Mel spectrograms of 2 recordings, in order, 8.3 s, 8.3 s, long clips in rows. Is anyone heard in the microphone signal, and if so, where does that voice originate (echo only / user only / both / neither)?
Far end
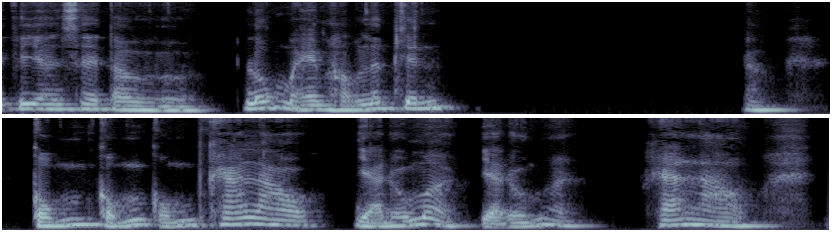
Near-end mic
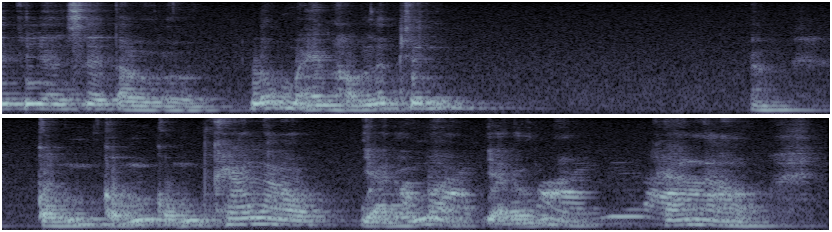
both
